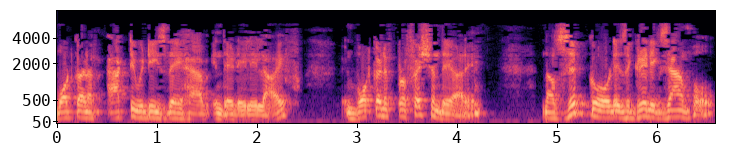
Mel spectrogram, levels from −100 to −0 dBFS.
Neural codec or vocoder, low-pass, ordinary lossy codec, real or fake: none; 7.2 kHz; MP3, 24 kbps; real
